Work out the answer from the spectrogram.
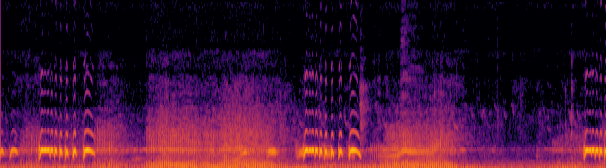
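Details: Local zebra dove in aggressive song: three loud stuttering coo phrases separated by stretches of hissing noise, with faint low background hum.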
